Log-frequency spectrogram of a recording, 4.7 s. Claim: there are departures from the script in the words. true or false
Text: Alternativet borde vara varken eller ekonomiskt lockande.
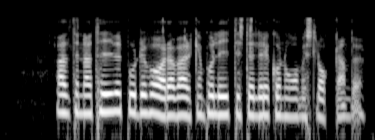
true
